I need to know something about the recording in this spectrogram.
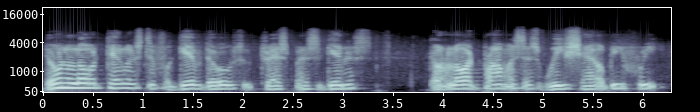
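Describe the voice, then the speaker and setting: An actor playing a kindly, humble freed slave with a folksy American Southern accent in a 1940s radio drama. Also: male voice, high voice, fairly even intonation, gravelly, a bit bright, exaggerated voice. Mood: warm, wistful. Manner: folksy, drawn-out, exclaiming. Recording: dull 1940s radio recording.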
